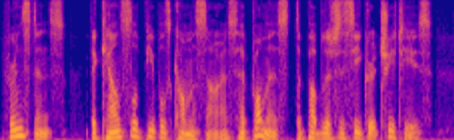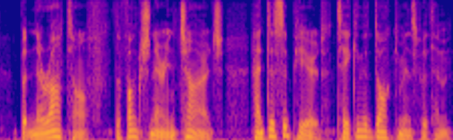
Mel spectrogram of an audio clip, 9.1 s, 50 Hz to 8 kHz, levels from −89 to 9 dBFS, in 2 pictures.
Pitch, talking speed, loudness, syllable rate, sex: 100 Hz, 180 wpm, -17 LUFS, 6.4 syllables/s, male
